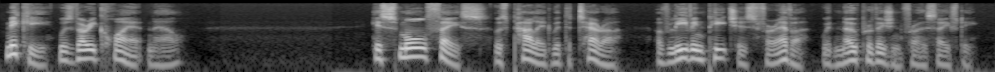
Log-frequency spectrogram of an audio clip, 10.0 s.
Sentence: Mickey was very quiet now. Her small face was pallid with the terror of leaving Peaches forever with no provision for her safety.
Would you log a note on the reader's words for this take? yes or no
yes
